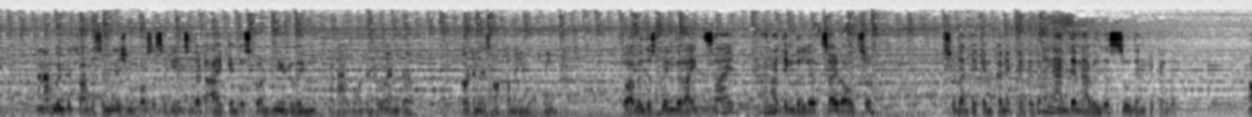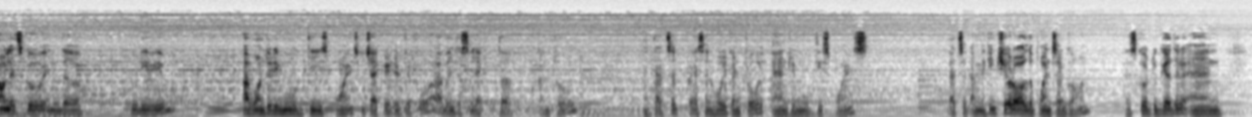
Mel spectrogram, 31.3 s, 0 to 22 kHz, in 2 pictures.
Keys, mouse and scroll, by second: 0.4-1.9 right drag, 2.0 middle click, 2.1 scroll down 1, 2.8 space, 6.0 space, 6.1-7.6 drag, 7.8-9.0 right drag, 9.4-13.9 drag, 14.2-15.9 right drag, 16.5 space, 17.5-18.1 right click, 18.6 middle click, 19.0-19.3 scroll down 1, 19.3-19.9 middle drag, 21.1 click, 22.7 middle click, 23.5-24.2 ctrl+drag, 25.6 scroll up 1, 25.8-26.4 middle click, 26.6-27.2 ctrl+drag, 29.5-30.1 middle click, 30.3-30.7 scroll down 1, 30.7-31.2 middle click.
